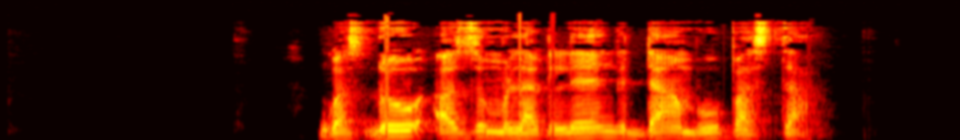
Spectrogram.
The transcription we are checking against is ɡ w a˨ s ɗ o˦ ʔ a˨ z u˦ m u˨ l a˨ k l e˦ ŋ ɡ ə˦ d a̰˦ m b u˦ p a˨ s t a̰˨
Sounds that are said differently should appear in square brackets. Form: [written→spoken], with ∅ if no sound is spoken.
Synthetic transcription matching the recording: ɡ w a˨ s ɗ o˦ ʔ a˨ z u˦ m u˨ l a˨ k l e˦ ŋ ɡ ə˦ d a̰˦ m b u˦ p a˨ s t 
